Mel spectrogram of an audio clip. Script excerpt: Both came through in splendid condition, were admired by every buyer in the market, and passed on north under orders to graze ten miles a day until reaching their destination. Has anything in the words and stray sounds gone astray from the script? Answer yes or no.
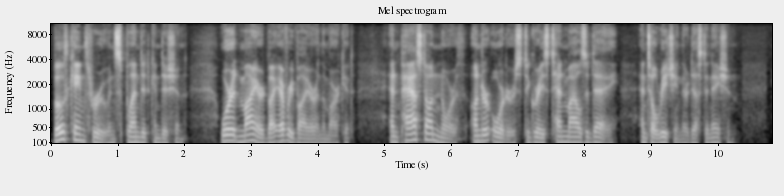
no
